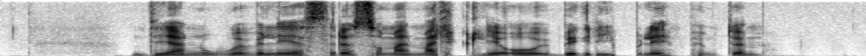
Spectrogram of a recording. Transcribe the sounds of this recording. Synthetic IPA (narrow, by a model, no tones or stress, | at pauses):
d̪eːæːɳuːəʋeːleːsəɾəsɔmæːɾmæɾkʰəlɪʔoːʉːbəɡɾiːpəlɪpʰʉŋk̚t̪ʉm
